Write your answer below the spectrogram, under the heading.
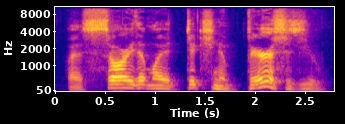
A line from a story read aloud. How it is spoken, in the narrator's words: Riley snapped through gritted teeth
